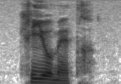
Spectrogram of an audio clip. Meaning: cryometer
- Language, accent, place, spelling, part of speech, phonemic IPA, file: French, France, Lyon, cryomètre, noun, /kʁi.jɔ.mɛtʁ/, LL-Q150 (fra)-cryomètre.wav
